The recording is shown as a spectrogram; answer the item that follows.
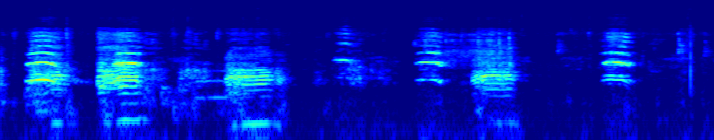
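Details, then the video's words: White and black ducks give loud, harsh, nasal quacks in bursts of about half a second, several calls over seven seconds with short pauses between. "ducks original sounds"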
